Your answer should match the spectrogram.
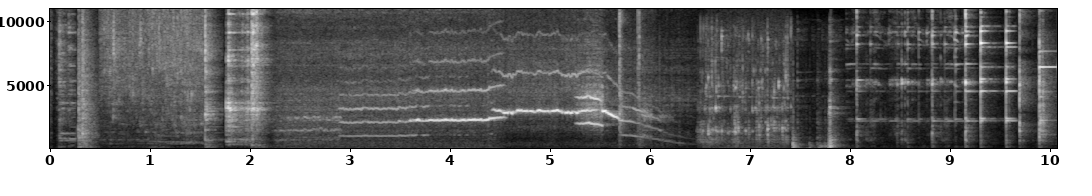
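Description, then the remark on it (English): A kettle's whistle rises steadily in pitch over bubbling water for several seconds, then slides down and cuts off, followed by a run of bright cups clinking together. “Let's put the kettle on.”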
